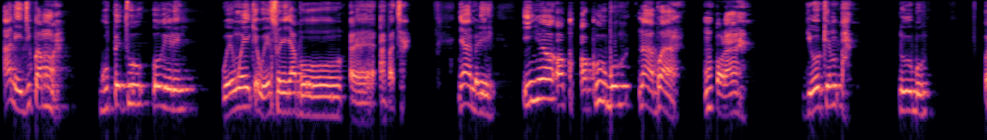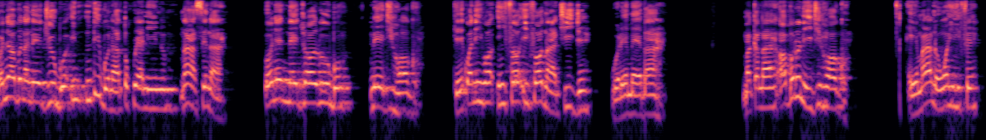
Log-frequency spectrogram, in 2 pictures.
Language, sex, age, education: Igbo, male, 30-45, tertiary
